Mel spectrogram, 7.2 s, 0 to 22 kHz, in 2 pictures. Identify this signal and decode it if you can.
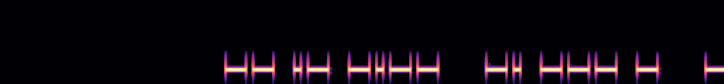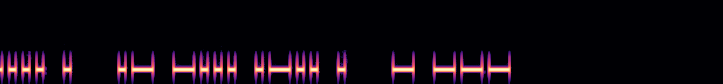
Morse code, heard as a keyed tone, about 34 wpm, 700 Hz. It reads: MAY NOT BE ABLE TO
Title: Sets of 5 Words 35wpm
